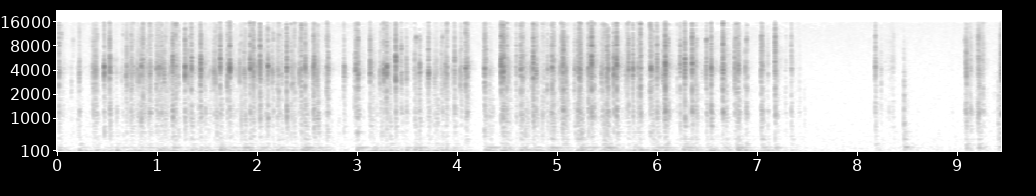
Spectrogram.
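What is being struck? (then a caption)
Plastic membrane computer keyboard. Fingertips type on a full-size black plastic membrane keyboard resting on a wooden desk. There is a fast, uneven stream of short, bright clicking key taps over a steady low hum. Near the end the typing thins out to a few scattered taps.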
